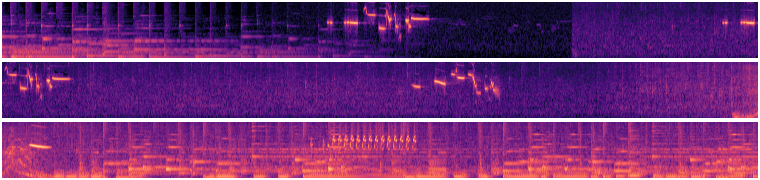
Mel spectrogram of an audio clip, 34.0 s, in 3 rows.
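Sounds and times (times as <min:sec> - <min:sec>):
songbird singing: 0:04.8 - 0:08.6, 0:10.7 - 0:12.4, 0:17.3 - 0:18.9, 0:23.0 - 0:34.0.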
